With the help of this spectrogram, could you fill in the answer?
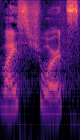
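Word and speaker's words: Weiß Schwarz: It's not just, it's, I think it's pronounced Weiss Schwartz.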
